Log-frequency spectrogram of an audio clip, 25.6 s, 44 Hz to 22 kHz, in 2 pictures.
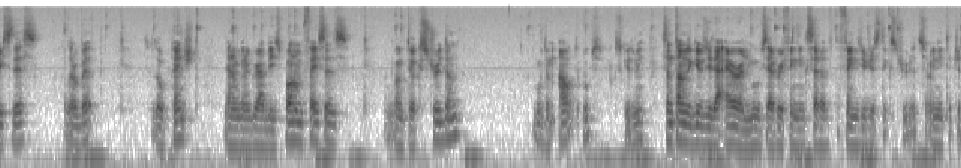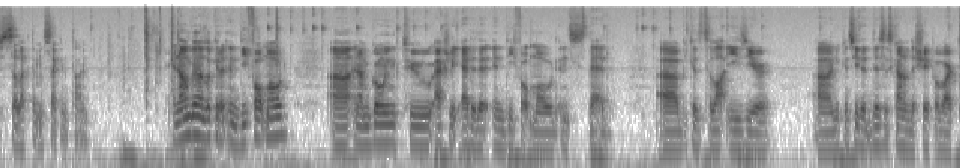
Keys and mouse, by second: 1.1 alt+d, 1.5 alt+click, 2.4 click, 2.6 right click, 3.2 q, 3.4 click, 4.4 alt+click, 5.3 click, 6.2 w, 7.1 click, 8.0 ctrl+z, 8.7 alt+click, 10.1 alt+middle click, 10.4 alt+right click, 10.7 q, 11.2 click, 11.6 alt+click, 11.9 alt+right click, 12.9 click, 14.6 alt+click, 15.5 alt+click, 16.4 alt+right click, 16.7 alt+middle click, 17.1 alt+right click, 17.6 right click, 18.3 click, 18.8 alt+click, 19.8 r, 20.5 click, 20.9 alt+click, 21.5 alt+right click, 21.8 alt+middle click, 22.5 click, 22.7 w, 23.0 click, 24.2 click.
